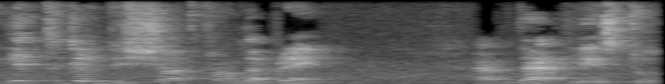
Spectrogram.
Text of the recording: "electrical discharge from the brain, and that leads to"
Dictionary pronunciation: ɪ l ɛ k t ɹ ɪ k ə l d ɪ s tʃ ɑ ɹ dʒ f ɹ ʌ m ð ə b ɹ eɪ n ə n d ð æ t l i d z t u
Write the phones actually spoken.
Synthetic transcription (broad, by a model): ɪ l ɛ k t ɹ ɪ k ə l d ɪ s ʃ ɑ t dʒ f ɹ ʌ m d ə b ɹ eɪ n ə n d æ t l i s t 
